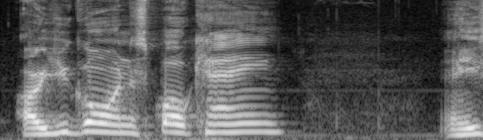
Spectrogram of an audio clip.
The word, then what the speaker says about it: Spokane: spokane if you're if if you don't know the pronunciation you would say it's spokane yes okay and so so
